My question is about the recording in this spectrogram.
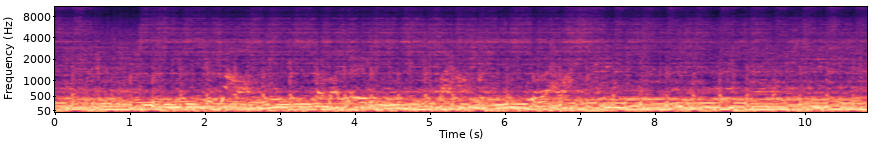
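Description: Death metal band playing live: electric guitar, bass guitar and drum kit together, loud and continuous with heavy low end.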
